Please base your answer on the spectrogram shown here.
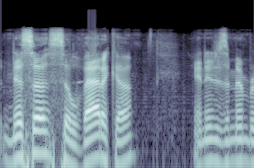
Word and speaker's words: Nyssa sylvatica: The scientific name is pronounced nissa silvatica and it is a member of the cornacier family.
